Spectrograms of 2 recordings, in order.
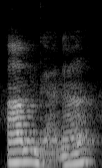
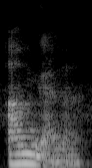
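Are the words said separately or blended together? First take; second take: blended; blended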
